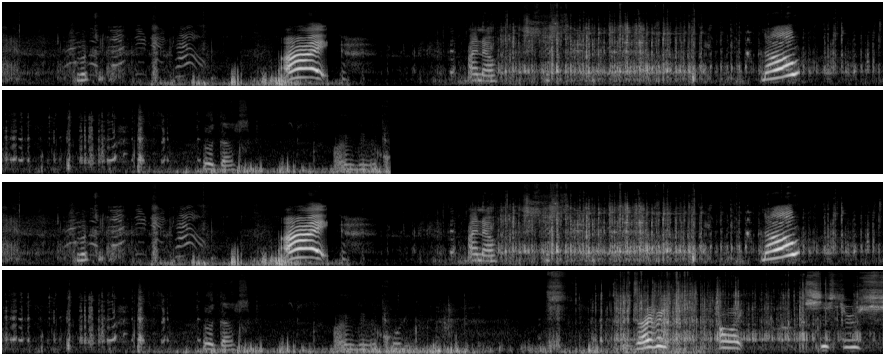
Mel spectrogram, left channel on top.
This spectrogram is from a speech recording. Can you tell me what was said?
Alright. I know. No? Look, guys. I'm going to be recording. Driving on my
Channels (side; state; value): left; drops out; at 12.7 s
